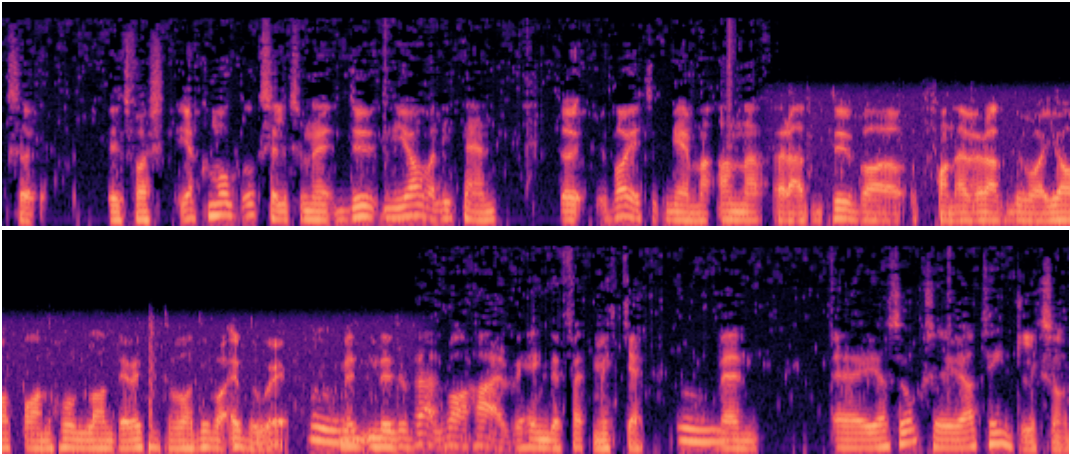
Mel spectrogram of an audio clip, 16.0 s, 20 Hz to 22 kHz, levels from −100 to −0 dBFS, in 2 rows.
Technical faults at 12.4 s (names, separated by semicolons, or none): overdone noise removal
